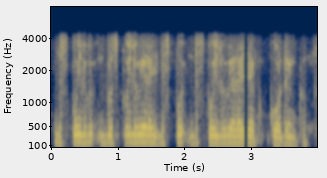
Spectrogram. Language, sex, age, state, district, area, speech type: Punjabi, male, 45-60, Punjab, Barnala, rural, conversation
